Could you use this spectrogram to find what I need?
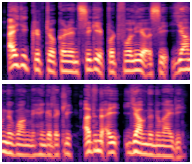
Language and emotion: Manipuri, happy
